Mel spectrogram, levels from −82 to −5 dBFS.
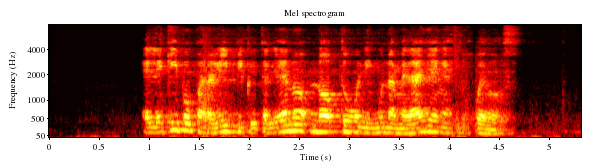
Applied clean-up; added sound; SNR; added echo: neural separator model SepFormer DNS4.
